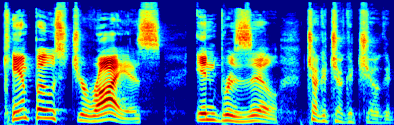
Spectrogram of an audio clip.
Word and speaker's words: Campos Gerais: Sorry, it's not even close to how you pronounce it. I don't even think there's any word that's pronounced like that. It's almost like I got lockjaw in the middle of saying that.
